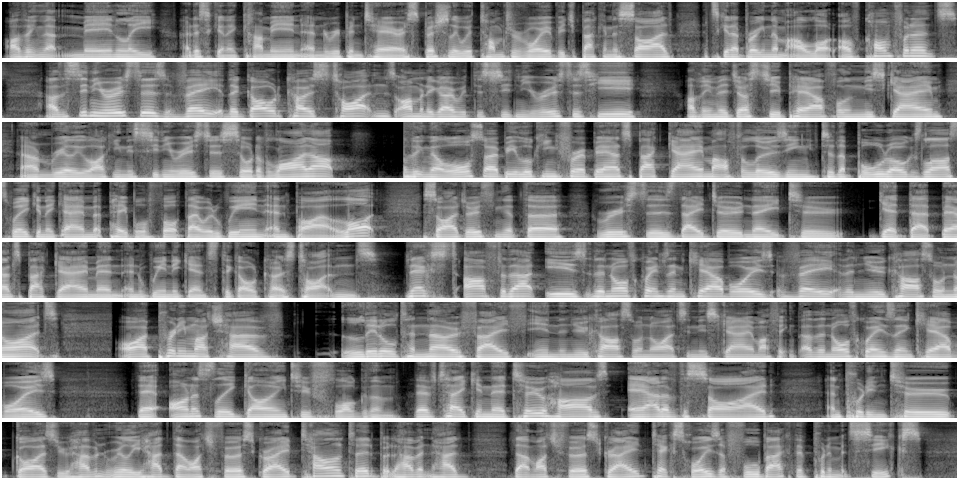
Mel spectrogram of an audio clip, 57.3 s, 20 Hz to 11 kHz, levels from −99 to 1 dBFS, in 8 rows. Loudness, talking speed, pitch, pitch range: -17 LUFS, 210 wpm, 120 Hz, 115-135 Hz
